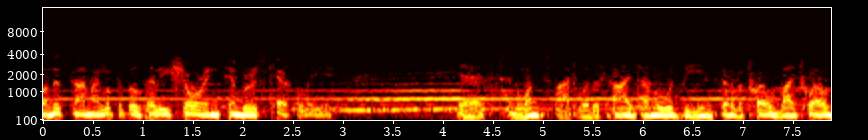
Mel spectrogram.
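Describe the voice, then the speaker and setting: An actor playing a shrewd insurance investigator in a 1960s radio detective drama, narrating tersely. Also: male voice, lowish voice, narrow, tinny audio, lightly acted. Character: cool, shrewd male insurance investigator narrating his case. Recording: thin vintage radio recording, music behind.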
